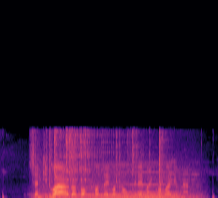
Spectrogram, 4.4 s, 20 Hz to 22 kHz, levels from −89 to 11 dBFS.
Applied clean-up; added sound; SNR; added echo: none; Bowed string instrument + Coin (dropping); 3 dB; none.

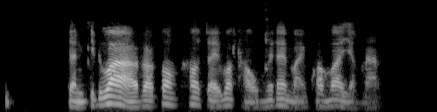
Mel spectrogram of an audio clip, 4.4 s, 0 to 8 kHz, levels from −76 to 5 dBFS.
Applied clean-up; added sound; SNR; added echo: neural mask model Resemble Enhance denoiser.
